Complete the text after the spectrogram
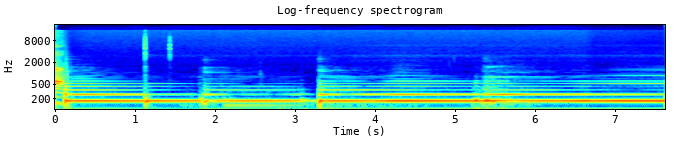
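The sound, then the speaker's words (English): An electric guitar through a simply set T-Rex Tone Bug reverb pedal plays a few struck notes that smear into a thick, sustained droning wash, swelling and ringing continuously like a self-oscillating tone, with no talking. “Then after that is this T-Rex Tone Bug reverb. I have it set real simple, but it washes out into just nothing.”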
